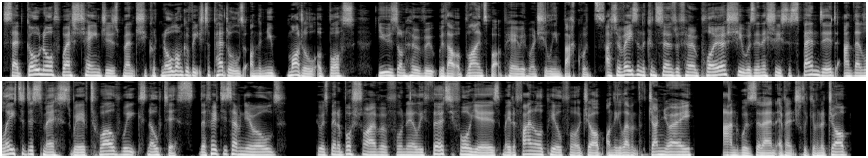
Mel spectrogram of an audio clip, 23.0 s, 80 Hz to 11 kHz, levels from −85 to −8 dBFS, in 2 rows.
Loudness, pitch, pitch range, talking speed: -21 LUFS, 130 Hz, 115-145 Hz, 215 wpm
